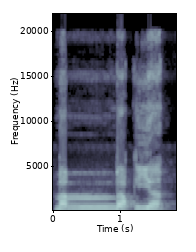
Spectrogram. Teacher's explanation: Cara membacanya adalah dengan menyuarakan huruf nun sukun atau tanwin menjadi suara mim dengan merapatkan dua bibir dan mendengung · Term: iklab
